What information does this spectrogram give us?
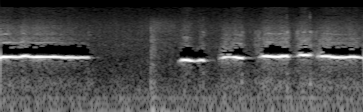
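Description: Melodic human whistling in an English pop song: one long, steady high note, a brief pause, then a quick run of short, bright whistled notes at a similar pitch. Clear and prominent, with no singing.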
